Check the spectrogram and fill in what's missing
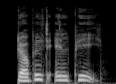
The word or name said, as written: dobbelt-lp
